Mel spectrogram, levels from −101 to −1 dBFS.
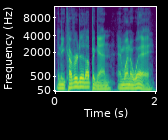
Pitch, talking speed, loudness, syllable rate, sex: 105 Hz, 265 wpm, -16 LUFS, 6.8 syllables/s, male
